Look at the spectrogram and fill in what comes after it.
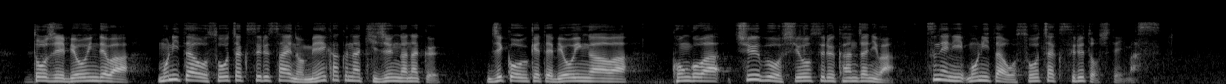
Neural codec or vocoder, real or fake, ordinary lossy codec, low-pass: none; real; none; 7.2 kHz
